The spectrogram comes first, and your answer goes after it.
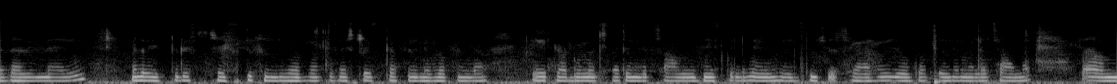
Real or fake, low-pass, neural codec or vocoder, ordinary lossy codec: fake; 7.2 kHz; codec, 44.1 kHz, 2.6 kbps, DAC; none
